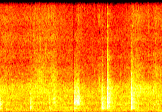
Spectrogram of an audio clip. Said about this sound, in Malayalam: ഇളക്കണം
